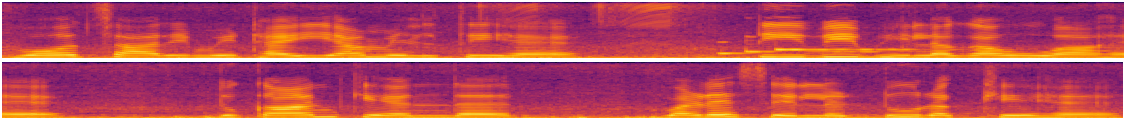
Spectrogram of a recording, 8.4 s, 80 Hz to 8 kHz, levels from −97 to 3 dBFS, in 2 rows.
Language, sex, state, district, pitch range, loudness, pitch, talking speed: Hindi, female, Haryana, Charkhi Dadri, 235-265 Hz, -14 LUFS, 255 Hz, 130 wpm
